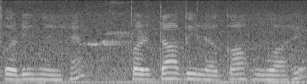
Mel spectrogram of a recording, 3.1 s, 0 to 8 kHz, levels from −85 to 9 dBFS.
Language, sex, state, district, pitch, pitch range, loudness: Hindi, female, Punjab, Pathankot, 180 Hz, 170-185 Hz, -15 LUFS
